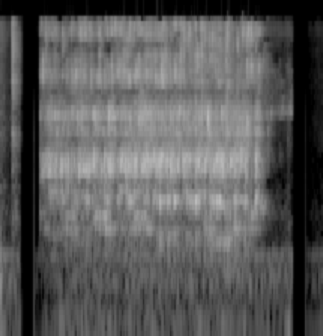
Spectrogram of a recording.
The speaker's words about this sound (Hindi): cork के निकलते ही तरल शैंपेन का फेन उड़ने लगा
